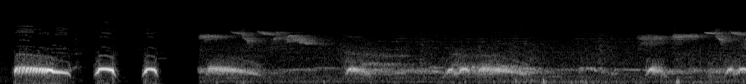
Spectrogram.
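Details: Spotted dove cooing 'chuông đồng' (bronze bell) style to excite males and females: three clear, deep coos, then softer, overlapping cooing with thin higher chirps from other birds in the background.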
